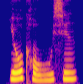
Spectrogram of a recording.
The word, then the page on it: 有口无心: yǒu kǒu wú xīn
